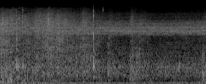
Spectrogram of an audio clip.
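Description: Footsteps and tall grass rustling as someone pushes through a grassy river bank, over the steady rush of a river.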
